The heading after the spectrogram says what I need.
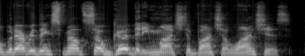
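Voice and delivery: plain reading voice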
